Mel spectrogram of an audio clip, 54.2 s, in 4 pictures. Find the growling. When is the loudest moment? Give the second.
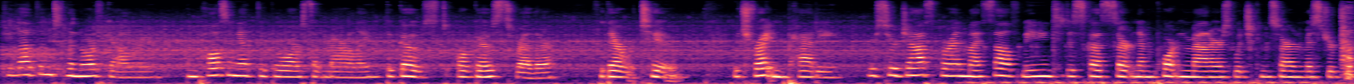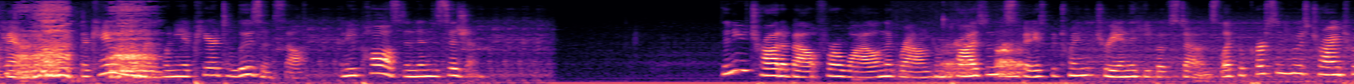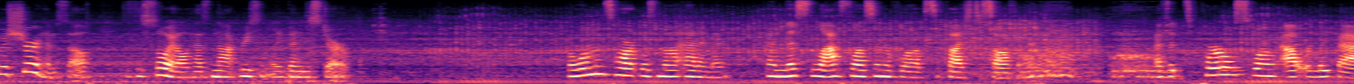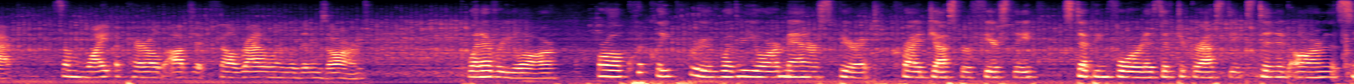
14 s.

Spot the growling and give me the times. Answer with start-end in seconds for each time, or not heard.
13.4-15.2, 22.4-23.8, 37.1-39.5.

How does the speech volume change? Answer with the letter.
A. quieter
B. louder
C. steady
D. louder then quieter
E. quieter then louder
B.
